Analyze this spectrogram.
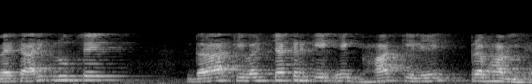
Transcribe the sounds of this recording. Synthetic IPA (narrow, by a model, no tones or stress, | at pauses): ɛːt͡ʃaːɾɪkɾuːpse | d̪ɔɾaːɾkeːʋəlt͡ʃəkɾəkeʔeːk̚bʱaːɡkeliepɾəbʱaːʋiɦɛ̰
